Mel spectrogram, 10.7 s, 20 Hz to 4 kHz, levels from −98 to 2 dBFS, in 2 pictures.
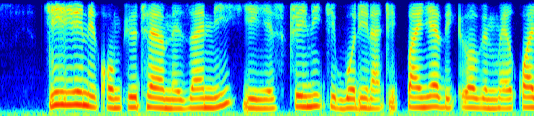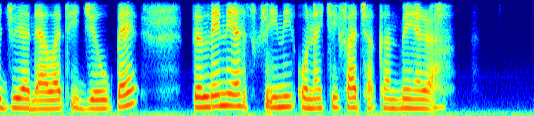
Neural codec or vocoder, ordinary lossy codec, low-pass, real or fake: autoencoder, 22.05 kHz, a latent of 192 numbers a frame, VITS, trained on many speakers; Opus, 64 kbps; 3.6 kHz; fake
